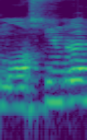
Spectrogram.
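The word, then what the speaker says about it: Mawsynram: इसके बाद highest rainfall, तो इसको हम ऐसा पढ़ेंगे मौसिनराम, इसका प्रोनाउंसिएशन यही है मौसिनराम, जो कि मेघालय, मेघालय में तो बोला जाता है कि मेघालय में बहुत ज्यादा बारिश होती है।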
